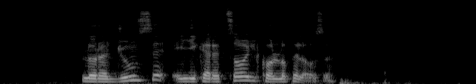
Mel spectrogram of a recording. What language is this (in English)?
Italian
